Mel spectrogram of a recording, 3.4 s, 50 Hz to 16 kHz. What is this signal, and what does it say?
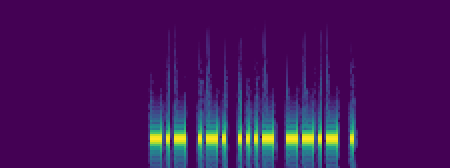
Morse code, heard as a keyed tone, about 39 wpm, 700 Hz. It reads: KRVQE
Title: Code Groups - 5 Letters - 40wpm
